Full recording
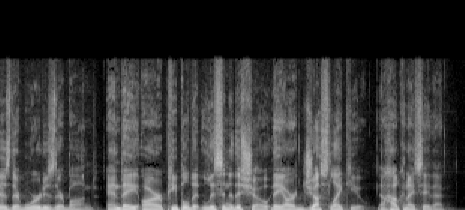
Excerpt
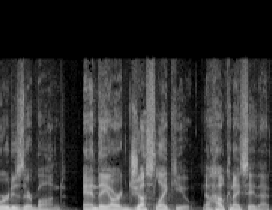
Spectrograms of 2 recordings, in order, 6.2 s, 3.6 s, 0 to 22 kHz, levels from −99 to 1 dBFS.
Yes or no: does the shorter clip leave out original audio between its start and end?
yes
